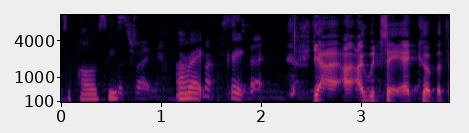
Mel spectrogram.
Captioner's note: laughs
